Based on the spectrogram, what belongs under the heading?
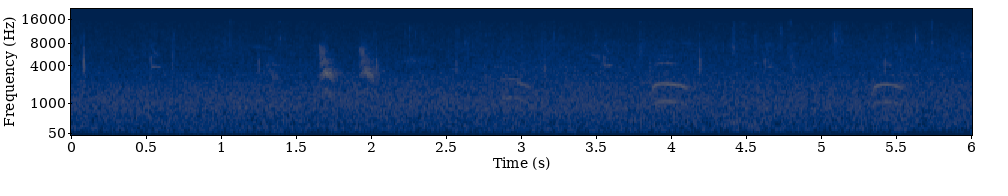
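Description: Faint songbird calls over a steady outdoor background hiss: a few thin high chirps, then two short notes that rise and fall, about a second and a half apart.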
